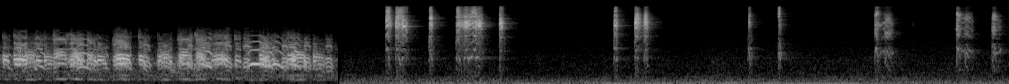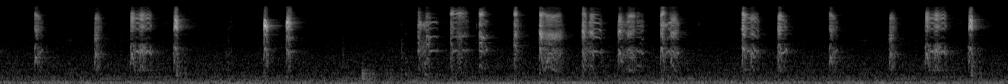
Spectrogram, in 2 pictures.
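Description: For about the first three seconds, a flock of birds calls noisily in dense, overlapping honks, and this cuts off suddenly. After that comes a hamster gnawing and crunching a piece of food: irregular short, crisp clicks, often in quick clusters of two or three.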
